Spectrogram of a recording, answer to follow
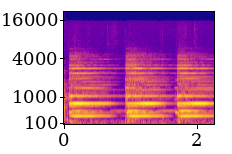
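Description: A C7sus4 chord (C, F, G, B-flat) played on piano three times, at the start, about a second in and near the end, each time held and left to ring.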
